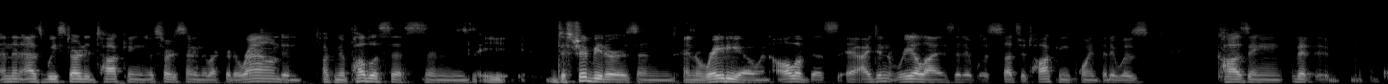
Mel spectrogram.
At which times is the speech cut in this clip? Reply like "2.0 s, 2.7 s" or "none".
3.1 s, 4.8 s, 6.8 s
